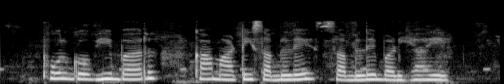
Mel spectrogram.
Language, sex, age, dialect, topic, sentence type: Chhattisgarhi, female, 51-55, Eastern, agriculture, question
